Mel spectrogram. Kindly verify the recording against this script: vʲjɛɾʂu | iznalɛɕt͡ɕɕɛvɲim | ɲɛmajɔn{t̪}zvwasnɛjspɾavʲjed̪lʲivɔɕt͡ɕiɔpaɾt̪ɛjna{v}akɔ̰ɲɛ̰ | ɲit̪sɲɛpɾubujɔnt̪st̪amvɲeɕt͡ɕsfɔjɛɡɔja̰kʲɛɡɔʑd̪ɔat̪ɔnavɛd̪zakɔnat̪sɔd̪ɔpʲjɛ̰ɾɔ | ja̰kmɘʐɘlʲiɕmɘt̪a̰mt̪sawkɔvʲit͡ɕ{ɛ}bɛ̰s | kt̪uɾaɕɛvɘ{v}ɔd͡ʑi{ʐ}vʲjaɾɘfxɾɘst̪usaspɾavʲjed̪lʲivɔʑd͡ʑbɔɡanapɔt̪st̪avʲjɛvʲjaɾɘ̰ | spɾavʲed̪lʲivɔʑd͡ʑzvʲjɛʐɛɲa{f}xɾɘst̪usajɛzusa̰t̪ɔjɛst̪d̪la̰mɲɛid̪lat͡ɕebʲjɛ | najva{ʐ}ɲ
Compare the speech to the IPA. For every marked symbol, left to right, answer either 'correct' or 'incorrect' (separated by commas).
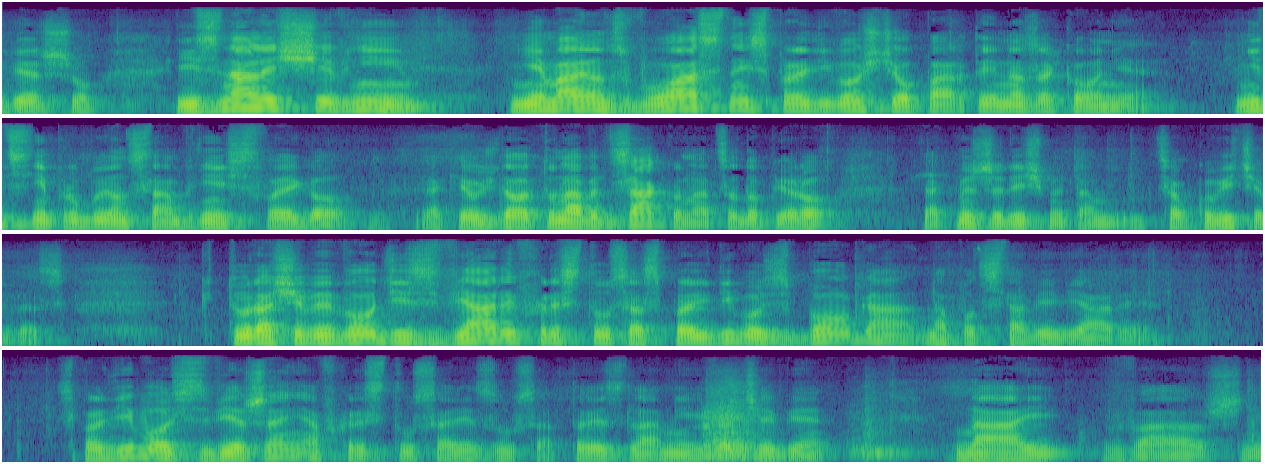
incorrect, incorrect, correct, correct, incorrect, correct, correct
